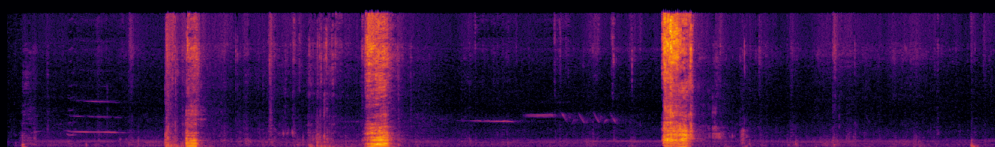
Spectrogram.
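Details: A dog gives three short, harsh coughs with quiet pauses between them, against faint room hum.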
